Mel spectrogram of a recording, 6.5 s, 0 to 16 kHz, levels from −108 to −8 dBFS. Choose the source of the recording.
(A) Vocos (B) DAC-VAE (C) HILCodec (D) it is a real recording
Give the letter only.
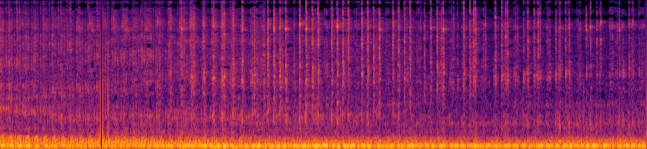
D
